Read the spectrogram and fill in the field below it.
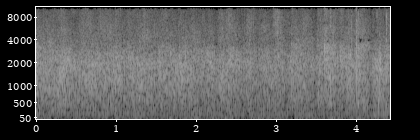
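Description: A crowd claps steadily together as a hand clap to the Lord, a dense, continuous wash of many hands applauding for several seconds, with no voices standing out.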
